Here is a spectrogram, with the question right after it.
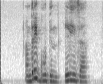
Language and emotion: Russian, neutral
